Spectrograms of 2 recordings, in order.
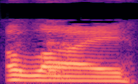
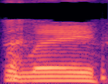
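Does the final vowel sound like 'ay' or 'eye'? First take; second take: eye; ay. First: The final vowel sounds like 'eye'. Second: The final vowel sounds like 'ay'. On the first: The speaker calls it wrong. "not a lie" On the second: The speaker calls it right. "It's a lay"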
